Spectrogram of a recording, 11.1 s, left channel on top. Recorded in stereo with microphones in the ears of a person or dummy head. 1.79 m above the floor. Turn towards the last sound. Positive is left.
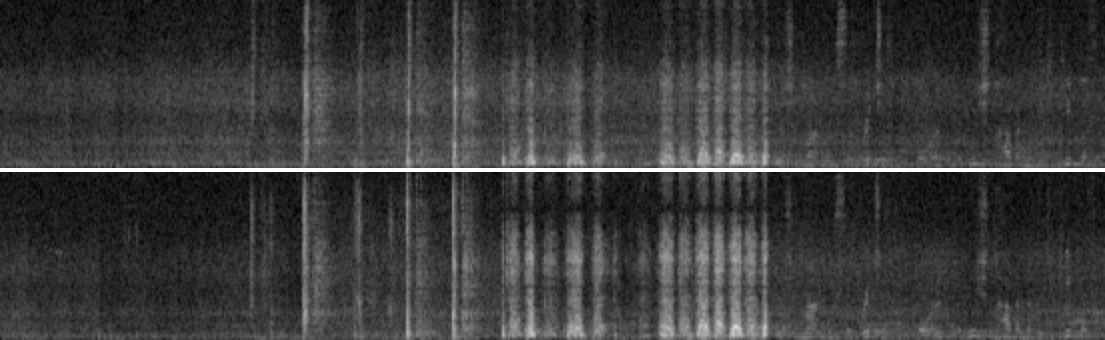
turn(degrees=-40)  # may be behind; listen again after turning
